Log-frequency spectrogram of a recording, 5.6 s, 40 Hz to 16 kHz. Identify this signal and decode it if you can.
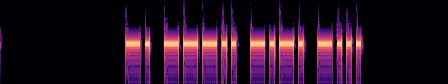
Morse code, heard as a keyed tone, about 21 wpm, 700 Hz. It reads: N8CB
